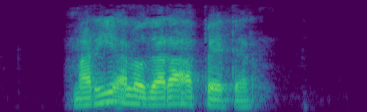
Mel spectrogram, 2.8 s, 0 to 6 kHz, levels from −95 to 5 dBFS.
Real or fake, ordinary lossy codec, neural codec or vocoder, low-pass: real; AAC, 24 kbps; none; 5.4 kHz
